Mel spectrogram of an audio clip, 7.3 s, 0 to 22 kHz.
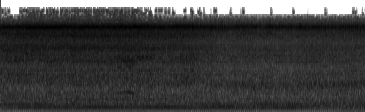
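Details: Craftsman LT1000 lawn tractor after greasing the spindles, sharpening the blades and fitting a new belt and deck: engine pulls steadily with the deck engaged, constant drone and blade hum, no squeal, slap or grinding; healthy mower deck operation.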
